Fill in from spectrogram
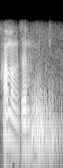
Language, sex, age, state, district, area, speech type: Tamil, male, 45-60, Tamil Nadu, Sivaganga, urban, conversation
